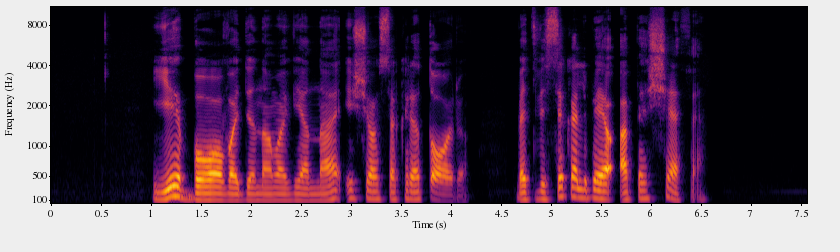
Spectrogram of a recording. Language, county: Lithuanian, Vilnius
